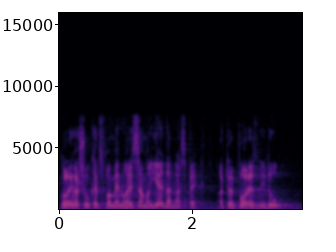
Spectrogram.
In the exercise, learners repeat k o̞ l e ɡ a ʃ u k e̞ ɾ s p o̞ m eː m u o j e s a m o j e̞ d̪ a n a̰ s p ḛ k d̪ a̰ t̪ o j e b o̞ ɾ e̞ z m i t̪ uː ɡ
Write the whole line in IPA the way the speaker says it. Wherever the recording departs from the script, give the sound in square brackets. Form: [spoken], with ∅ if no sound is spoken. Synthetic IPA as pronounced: k o̞ l e ɡ a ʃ u k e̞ ɾ s p o̞ m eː [n] u o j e s a m o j e̞ d̪ a n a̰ s p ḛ k [t̪] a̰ t̪ o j e [p] o̞ ɾ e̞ z [n] i [d̪] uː ɡ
